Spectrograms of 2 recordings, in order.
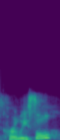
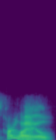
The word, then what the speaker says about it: Carlisle: I was like 12, I did not realize that Carlisle was a name, and I read it as Carlisle. So that's how it's spelled. And no one in my 12-year-old friend group knew that it was Carlisle.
